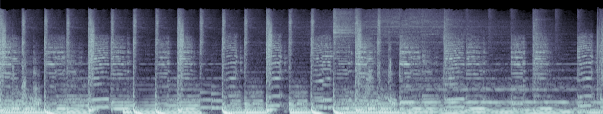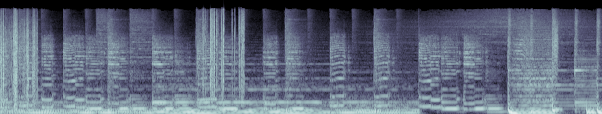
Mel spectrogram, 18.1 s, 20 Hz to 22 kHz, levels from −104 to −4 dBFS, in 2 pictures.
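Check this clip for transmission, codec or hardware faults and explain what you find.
Cable scratch noise appears twice: from 8.95 to 9.62 s and again from 12.04 to 12.71 s. Each burst lasts about two-thirds of a second and is roughly as loud as the sound itself, so it sits on top of it as dense, irregular scratching and rustling. The likely cause is a worn cable, connector or control being moved, its contact resistance jumping rapidly and injecting uneven noise into the signal path.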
